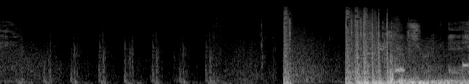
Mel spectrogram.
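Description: Assault rifle gunfire in Call of Duty: a run of short spaced shots, then a sharp burst and a loud sustained barrage at the end, with faint game sounds between.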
